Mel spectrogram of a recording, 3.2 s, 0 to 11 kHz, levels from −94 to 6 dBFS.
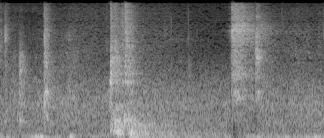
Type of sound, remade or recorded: remade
